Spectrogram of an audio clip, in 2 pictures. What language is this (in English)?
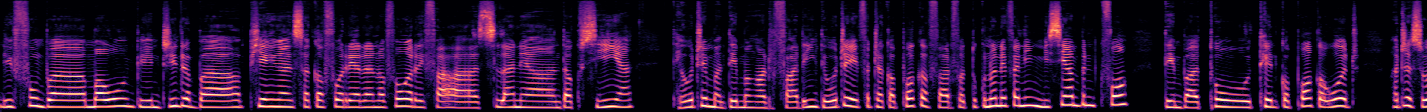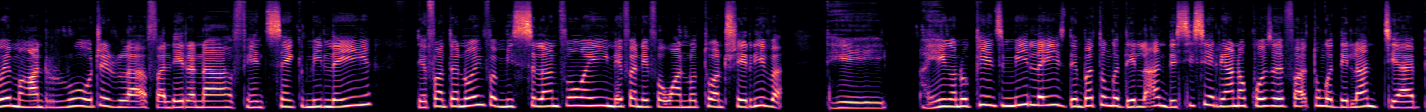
Southern Betsimisaraka Malagasy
